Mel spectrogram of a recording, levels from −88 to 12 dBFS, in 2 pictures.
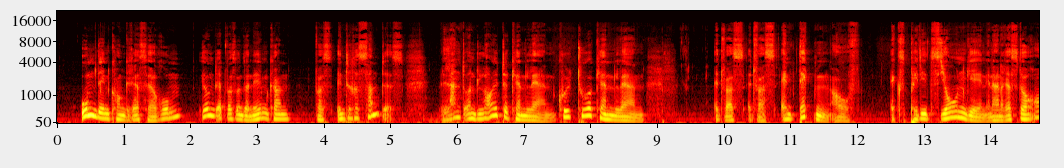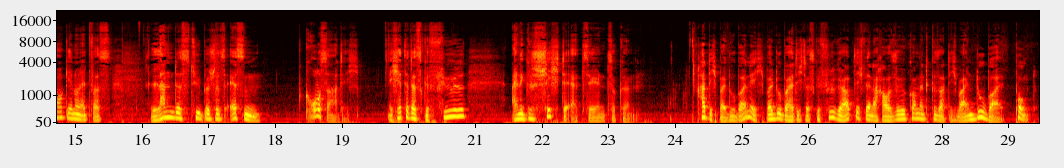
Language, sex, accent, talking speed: German, male, German, 130 wpm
